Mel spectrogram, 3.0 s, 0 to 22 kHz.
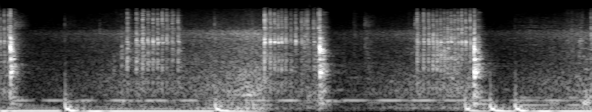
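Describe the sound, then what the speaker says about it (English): A ratchet turns a 17 mm socket to loosen a bolt during hub and bearing replacement on a 2016 Nissan Maxima, giving several short bursts of close, crisp clicking separated by brief pauses and a few dull knocks. "You're using a 17 millimeter socket and a ratchet, okay?"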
